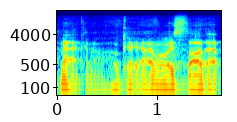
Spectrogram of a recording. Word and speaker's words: Mackinac: It's pronounced Mackinac, right? You don't pronounce the C.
